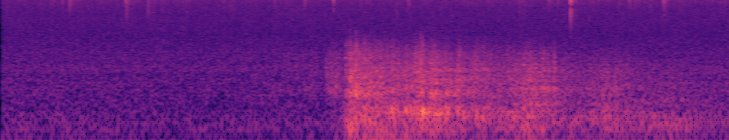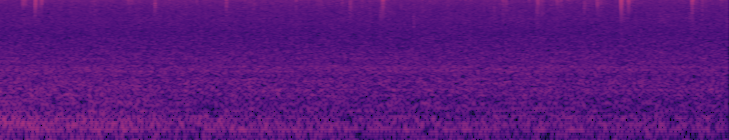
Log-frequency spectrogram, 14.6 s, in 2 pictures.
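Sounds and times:
distant thunder: 3.0s - 9.8s.

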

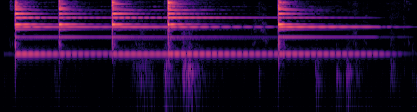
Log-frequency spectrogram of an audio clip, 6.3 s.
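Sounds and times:
multiple bell rings: 0.2s - 6.2s.

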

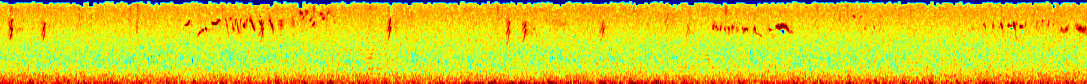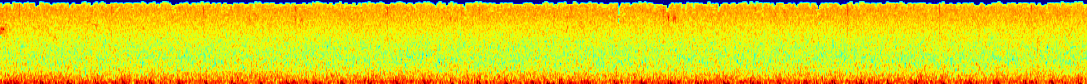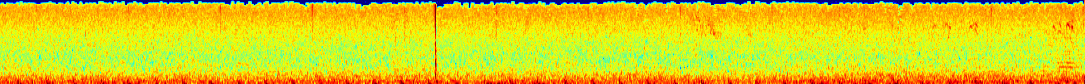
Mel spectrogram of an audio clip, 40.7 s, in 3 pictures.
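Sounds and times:
small birds tweeting by the sea: 0.0s - 0.8s, 1.5s - 15.0s, 19.1s - 19.8s, 20.6s - 22.8s, 35.2s - 37.0s, 37.9s - 40.7s
faint ocean: 0.0s - 40.7s
insects: 0.0s - 40.7s.

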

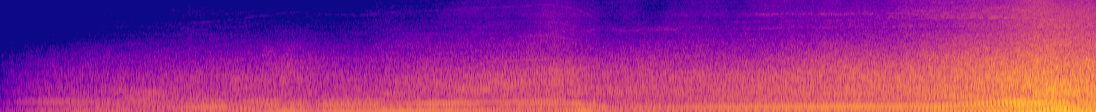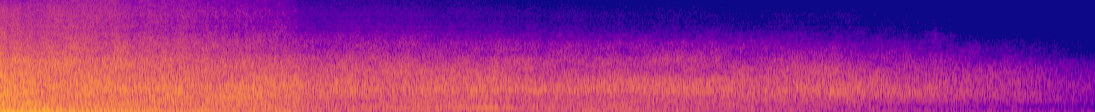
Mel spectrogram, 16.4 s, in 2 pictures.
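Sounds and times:
Chevy Silverado truck passing by fast: 0.3s - 14.2s.

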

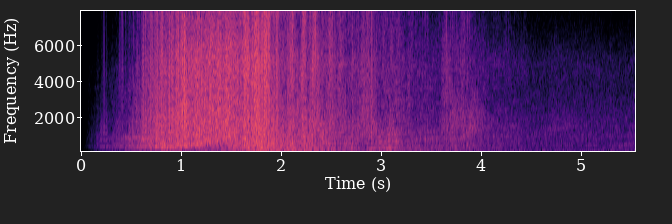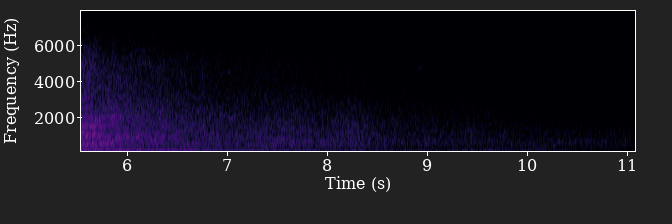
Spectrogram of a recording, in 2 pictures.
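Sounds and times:
F18 jet fast fly-by: 0.1s - 8.9s.

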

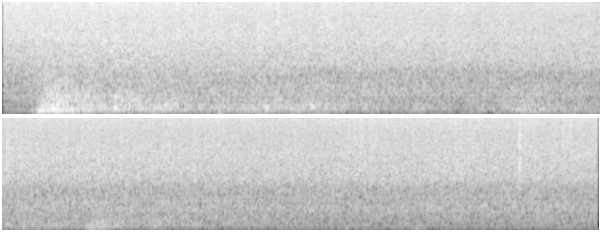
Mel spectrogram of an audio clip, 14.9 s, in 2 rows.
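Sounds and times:
severe hail storm: 0.0s - 11.0s
heavy rain: 0.0s - 14.9s
medium thunder: 0.3s - 10.0s.

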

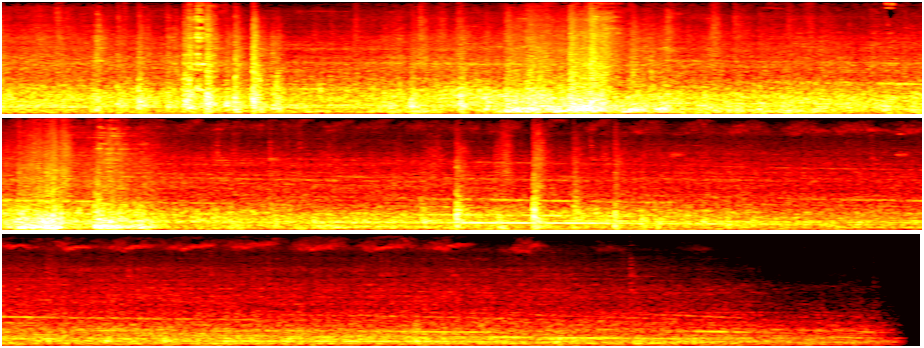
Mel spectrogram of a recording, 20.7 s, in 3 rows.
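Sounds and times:
Melbourne train interior while stopping: 0.0s - 20.6s.

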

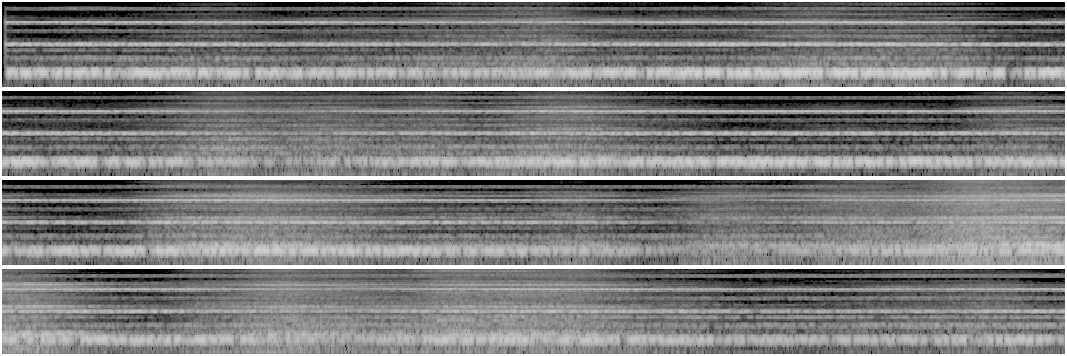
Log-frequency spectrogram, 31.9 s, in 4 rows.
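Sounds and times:
drones: 0.1s - 31.8s.

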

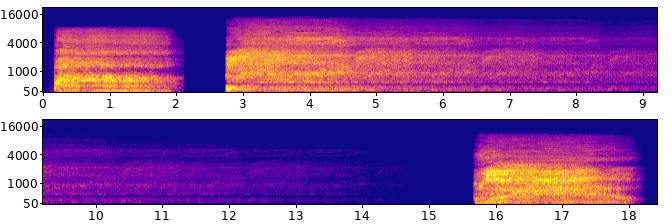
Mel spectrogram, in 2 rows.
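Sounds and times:
dragon monster sounds: 0.1s - 2.1s, 2.8s - 5.0s, 15.7s - 18.2s.

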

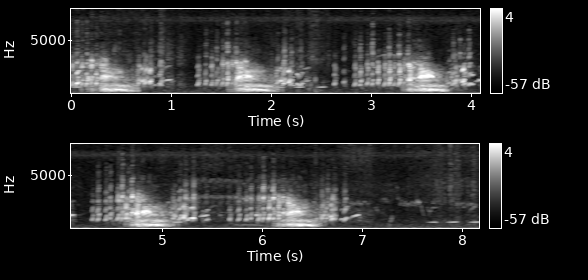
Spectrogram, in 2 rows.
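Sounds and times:
hippopotamus grunting and snorting: 0.1s - 0.7s, 1.6s - 2.2s, 3.3s - 3.9s, 4.6s - 6.7s.

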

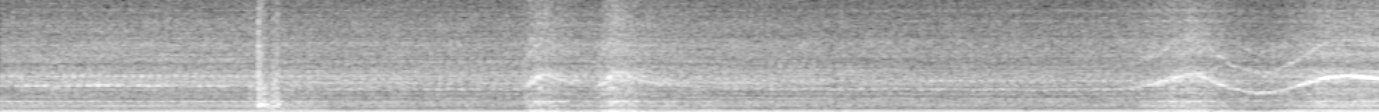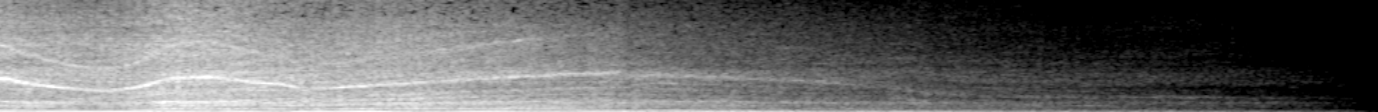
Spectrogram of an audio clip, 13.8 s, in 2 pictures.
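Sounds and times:
motorcycle engine idling: 0.0s - 5.7s
motorcycle engine starting: 0.0s - 13.1s.

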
